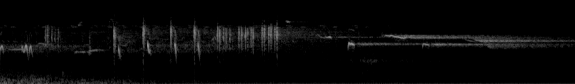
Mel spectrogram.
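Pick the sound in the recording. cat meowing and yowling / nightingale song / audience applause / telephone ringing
nightingale song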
